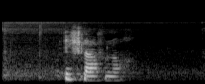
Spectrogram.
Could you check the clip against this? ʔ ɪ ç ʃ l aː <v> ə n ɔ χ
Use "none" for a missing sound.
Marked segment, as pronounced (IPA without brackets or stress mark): f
